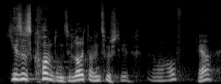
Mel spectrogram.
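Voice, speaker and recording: Husky high-voiced man preaching. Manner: explains slowly with frequent tag questions. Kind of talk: sermon with volunteer demonstration.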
